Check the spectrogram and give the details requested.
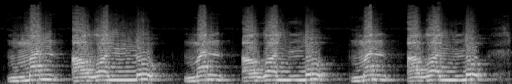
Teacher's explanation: نون ساکن کے بعد حمزہ حروف حلقی کے 6 حرفوں میں سے آیا ہوا ہے، اس لیے نون کو ظاہر کر کے بلا غنہ کے جلد پڑھیں گے۔ اغلو، لام کے اوپر تشدید آئی ہوئی ہے، تشدید والے حرف کو 2 بار پڑھا جاتا ہے، تشدید والے حرف میں ایک قسم کی سختی ہوتی ہے۔ · ہم وہاں پڑھ رہے تھے انت، نون کا جو مخرج تھا، نون کے مخرج سے زبان کو ہٹا کر پڑھ رہے تھے، لیکن یہاں جو نون کا جو مخرج ہے وہاں زبان کو لگائیں گے اور نون کو ظاہر کر کے پڑھیں گے، شو کر کے پڑھیں گے۔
